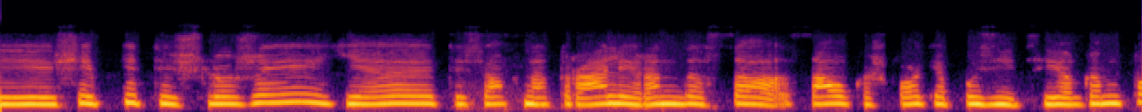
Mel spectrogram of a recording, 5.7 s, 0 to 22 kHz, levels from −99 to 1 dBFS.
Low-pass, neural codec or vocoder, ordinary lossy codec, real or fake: 7.2 kHz; none; Opus, 24 kbps; real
